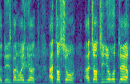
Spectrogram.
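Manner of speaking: ordinary talk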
